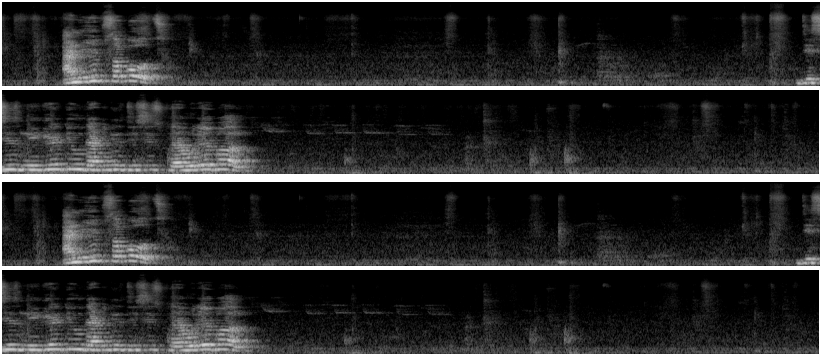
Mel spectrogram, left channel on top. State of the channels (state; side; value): normal; both; correlation 0.72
